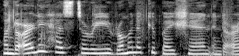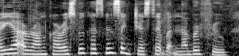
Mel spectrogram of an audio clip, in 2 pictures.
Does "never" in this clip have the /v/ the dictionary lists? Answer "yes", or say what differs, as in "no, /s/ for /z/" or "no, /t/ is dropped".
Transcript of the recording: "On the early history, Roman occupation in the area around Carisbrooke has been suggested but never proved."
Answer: no, /b/ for /v/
